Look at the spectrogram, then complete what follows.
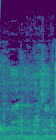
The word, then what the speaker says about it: Whosits: Yeah, we're Whosits Whatsits across all platforms. Yeah, all platforms. It's spelled Who Sits. They're S's and not Z's.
